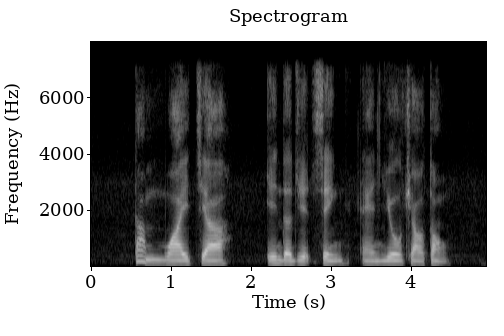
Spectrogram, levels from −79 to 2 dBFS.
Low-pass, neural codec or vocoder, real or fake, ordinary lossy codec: 7.2 kHz; codec, 16 kHz, 6 kbps, DAC; fake; none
